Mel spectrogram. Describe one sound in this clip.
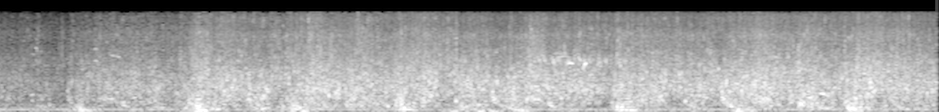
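Oars splash and paddle through water.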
